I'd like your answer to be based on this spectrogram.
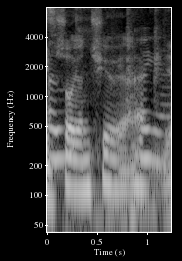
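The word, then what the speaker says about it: Söyüncü: Soyuncu, yeah.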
